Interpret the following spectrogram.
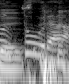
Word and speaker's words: L'angolo di cultura: L'angolo di cultura. Assim que se pronuncia em italiano.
